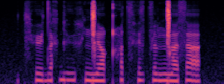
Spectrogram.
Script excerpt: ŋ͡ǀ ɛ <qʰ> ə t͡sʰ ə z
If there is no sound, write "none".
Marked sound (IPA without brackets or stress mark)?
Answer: qʰ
